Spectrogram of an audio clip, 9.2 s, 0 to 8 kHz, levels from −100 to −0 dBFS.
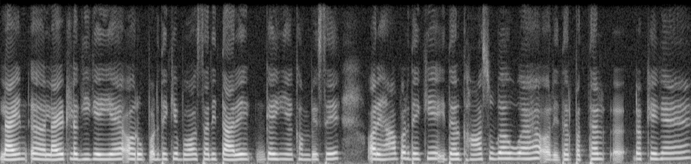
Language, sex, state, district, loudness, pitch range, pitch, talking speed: Hindi, female, Uttar Pradesh, Jyotiba Phule Nagar, -16 LUFS, 245-265 Hz, 255 Hz, 215 wpm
